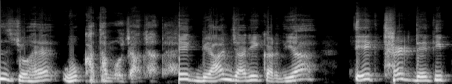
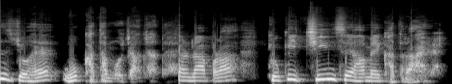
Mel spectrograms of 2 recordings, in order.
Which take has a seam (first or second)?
first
